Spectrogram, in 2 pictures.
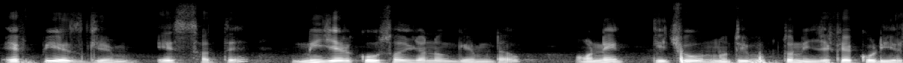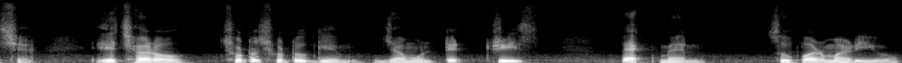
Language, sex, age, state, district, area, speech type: Bengali, male, 18-30, West Bengal, Howrah, urban, spontaneous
